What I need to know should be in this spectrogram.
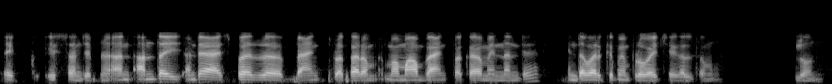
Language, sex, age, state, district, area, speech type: Telugu, male, 30-45, Telangana, Yadadri Bhuvanagiri, rural, conversation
